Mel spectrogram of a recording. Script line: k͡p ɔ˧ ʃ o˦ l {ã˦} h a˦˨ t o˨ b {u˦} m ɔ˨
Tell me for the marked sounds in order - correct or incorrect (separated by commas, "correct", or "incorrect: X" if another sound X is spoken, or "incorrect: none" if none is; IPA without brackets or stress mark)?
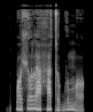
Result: incorrect: a˦, incorrect: u˧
